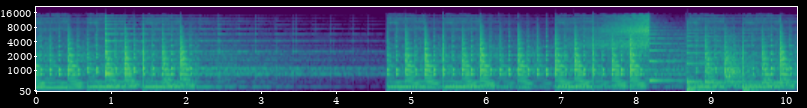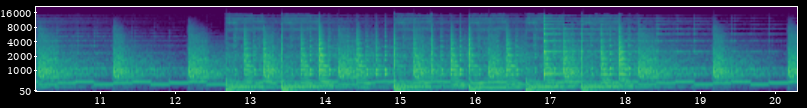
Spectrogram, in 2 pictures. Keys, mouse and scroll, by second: 0.4-0.9 alt+scroll down 2, 2.3 click, 4.9-5.4 scroll down 2, 6.6 click, 7.4 scroll up 1, 7.5 scroll down 1, 8.9 scroll up 1, 10.1 click, 13.5 click.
